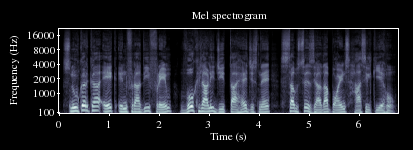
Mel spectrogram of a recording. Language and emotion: Urdu, neutral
